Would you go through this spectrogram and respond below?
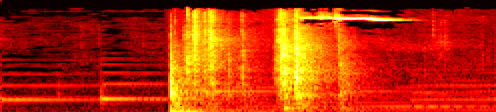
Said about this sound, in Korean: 나는 여자의 손을 잡은 채 은자당 내외가 잠에서 깨지 않도록 조심스럽게 뜰하게 올라서서 건넌방의 문을 열었다.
